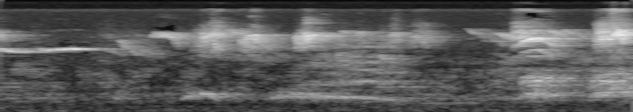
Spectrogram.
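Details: Olive-backed sunbird (Sogok Ontong) from Jogja singing in the morning, in the rapid 'trotol ngalas' style favoured for tutoring other songbirds: high thin chirps and trills, with lower tonal notes from other birds beneath.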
